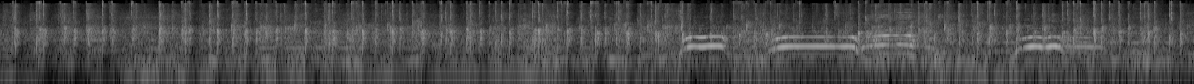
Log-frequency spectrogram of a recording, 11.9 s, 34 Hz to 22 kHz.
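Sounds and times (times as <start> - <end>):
audience applauding: 0.0 - 11.9
background music: 0.0 - 11.9.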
